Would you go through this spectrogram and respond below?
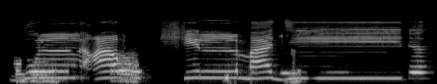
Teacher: Roknya tebal karena rok sukun sebelumnya fathah. Maka roknya dibaca tebal.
